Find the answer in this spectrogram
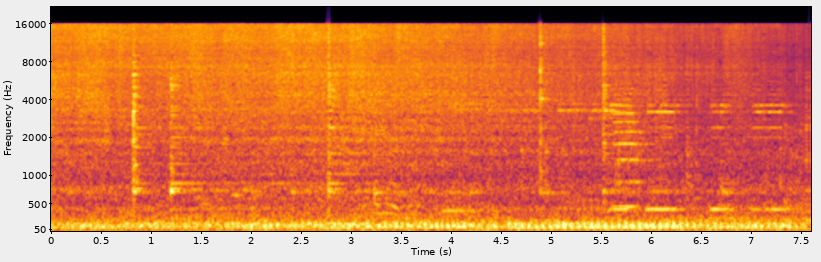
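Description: Chilli chicken sizzling on a large flat iron tawa while a metal spatula stirs and scrapes it, with several sharp clinks of the spatula against the griddle. A steady low rumble runs underneath.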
